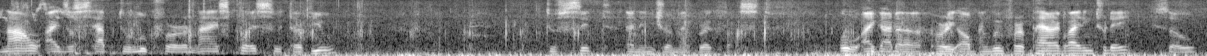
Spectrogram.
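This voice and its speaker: A man's voice: mid-range voice, steady tone, unhurried. A young man from Nepal talking casually to an action camera he holds at arm's length while walking around a mountain valley, with lots of fillers and restarts. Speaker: travel vlogger. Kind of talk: casual vlog. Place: outdoors in a mountain valley and a small shop. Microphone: action camera held at arm's length. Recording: outdoor camera mic with loud background noise.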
